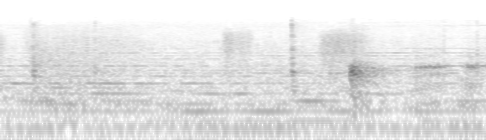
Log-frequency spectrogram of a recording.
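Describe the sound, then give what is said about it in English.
A frog croaks in a video game, a short croak over a steady, humming game background. “Oh, there's a frog there. Hit the frog.”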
